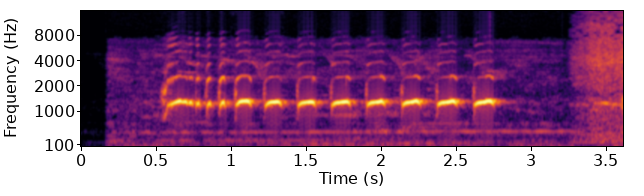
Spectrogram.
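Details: Zebra dove calls as a female summons a male and they answer each other: a run of about ten quick, clipped, cooing notes at a steady mid pitch. A faint low hum continues underneath, with a brief rustle at the end.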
